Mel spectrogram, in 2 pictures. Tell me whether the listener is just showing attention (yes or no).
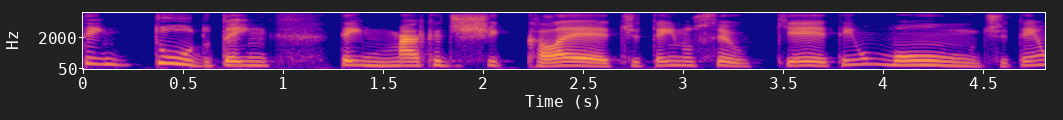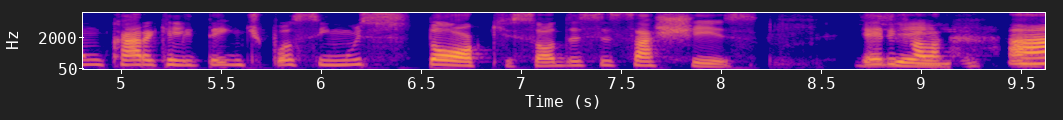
yes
